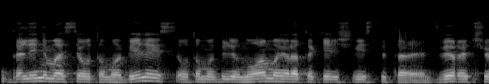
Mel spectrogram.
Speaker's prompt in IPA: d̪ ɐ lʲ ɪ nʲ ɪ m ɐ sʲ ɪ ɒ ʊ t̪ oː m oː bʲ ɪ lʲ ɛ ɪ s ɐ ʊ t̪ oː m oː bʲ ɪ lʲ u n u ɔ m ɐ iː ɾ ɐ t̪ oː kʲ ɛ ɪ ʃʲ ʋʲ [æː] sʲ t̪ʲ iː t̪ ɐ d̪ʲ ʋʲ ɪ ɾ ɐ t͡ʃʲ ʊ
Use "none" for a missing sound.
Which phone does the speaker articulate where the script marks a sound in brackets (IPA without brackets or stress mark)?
iː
